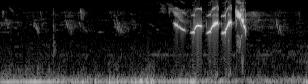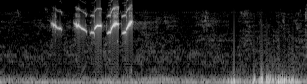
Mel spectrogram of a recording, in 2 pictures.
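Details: Two bursts of quick, high, chattering tuí tuí notes from a caged double-collared seedeater, a song used to warm up seedeaters and teach young ones, separated by two seconds of quiet, with low background hum and a thump near the end.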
